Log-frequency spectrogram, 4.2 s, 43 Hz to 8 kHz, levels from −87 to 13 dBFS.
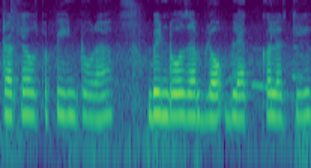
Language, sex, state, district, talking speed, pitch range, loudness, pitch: Hindi, female, Haryana, Jhajjar, 175 wpm, 210-225 Hz, -18 LUFS, 220 Hz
